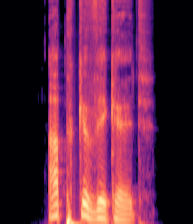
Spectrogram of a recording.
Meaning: past participle of abwickeln
- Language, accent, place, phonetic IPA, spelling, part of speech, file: German, Germany, Berlin, [ˈapɡəˌvɪkl̩t], abgewickelt, verb, De-abgewickelt.ogg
